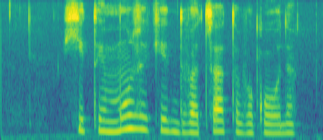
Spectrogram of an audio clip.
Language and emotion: Russian, neutral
